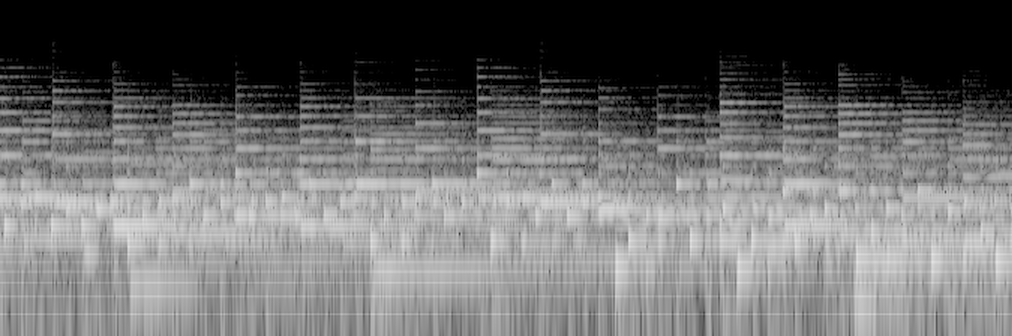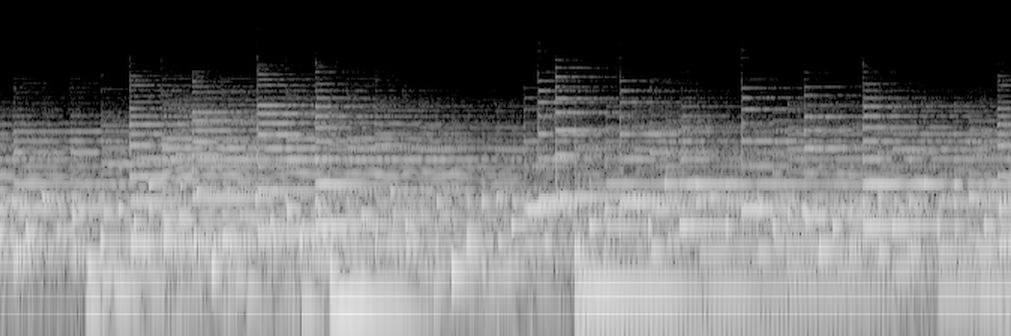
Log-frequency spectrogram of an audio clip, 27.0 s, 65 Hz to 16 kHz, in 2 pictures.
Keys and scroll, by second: 0.0 m, 1.2 Up, 3.9 space, 7.2 Return, 11.0 Delete, 12.9 space, 13.0 Escape, 17.7 r, 22.9 space, 24.2 m, 24.7 Right, 24.9 Left, 25.6 space.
